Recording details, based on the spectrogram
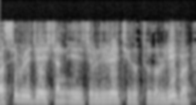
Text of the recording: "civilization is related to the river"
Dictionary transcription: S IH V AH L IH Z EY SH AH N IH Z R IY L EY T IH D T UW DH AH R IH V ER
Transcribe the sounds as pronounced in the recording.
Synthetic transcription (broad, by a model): S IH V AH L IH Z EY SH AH N IH Z L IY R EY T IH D T UW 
